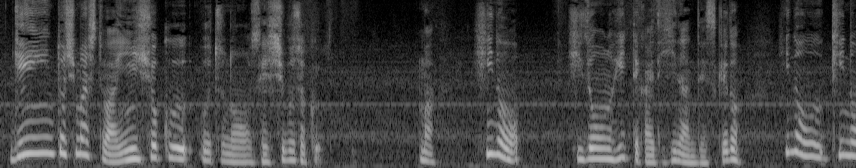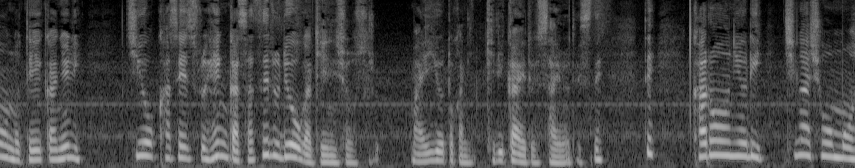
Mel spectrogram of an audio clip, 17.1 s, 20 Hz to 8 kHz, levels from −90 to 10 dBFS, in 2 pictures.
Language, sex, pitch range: Japanese, male, 140-225 Hz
